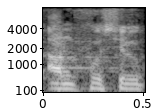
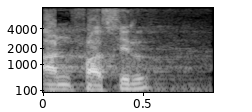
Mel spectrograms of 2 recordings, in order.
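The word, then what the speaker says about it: أنفس: Di sini ditulis anfusil kutub, kalau saya baca anfasil kutub karena maknanya kitab terbaik. Kalau kitab terbaik bacanya bukan anfus tapi apa? Anfas.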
